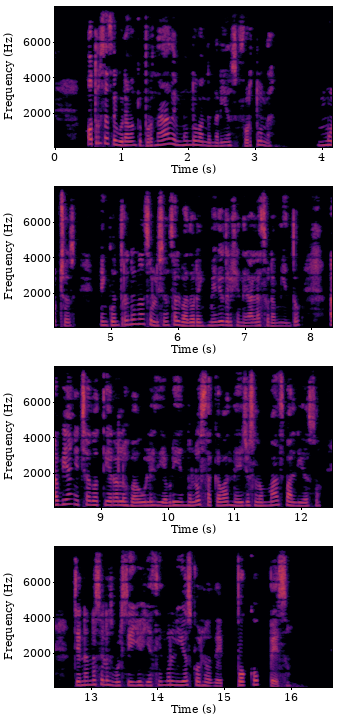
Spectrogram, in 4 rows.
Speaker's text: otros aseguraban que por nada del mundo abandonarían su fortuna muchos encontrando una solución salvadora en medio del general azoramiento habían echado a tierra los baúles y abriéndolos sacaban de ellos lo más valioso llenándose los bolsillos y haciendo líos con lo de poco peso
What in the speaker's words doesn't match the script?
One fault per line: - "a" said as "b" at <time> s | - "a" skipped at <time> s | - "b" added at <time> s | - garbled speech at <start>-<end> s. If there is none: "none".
none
